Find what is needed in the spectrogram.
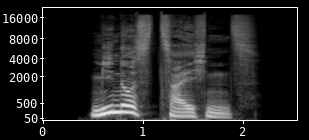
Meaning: genitive singular of Minuszeichen
- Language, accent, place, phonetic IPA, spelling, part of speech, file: German, Germany, Berlin, [ˈmiːnʊsˌt͡saɪ̯çn̩s], Minuszeichens, noun, De-Minuszeichens.ogg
